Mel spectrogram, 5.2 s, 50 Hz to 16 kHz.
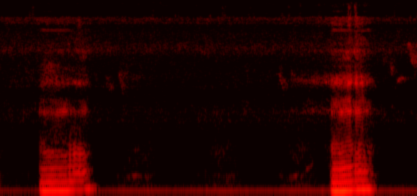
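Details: Sleeping Labrador retriever puppy snoring: two short, low, vibrating snores about 3.5 seconds apart, soft breaths between over a steady hum.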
